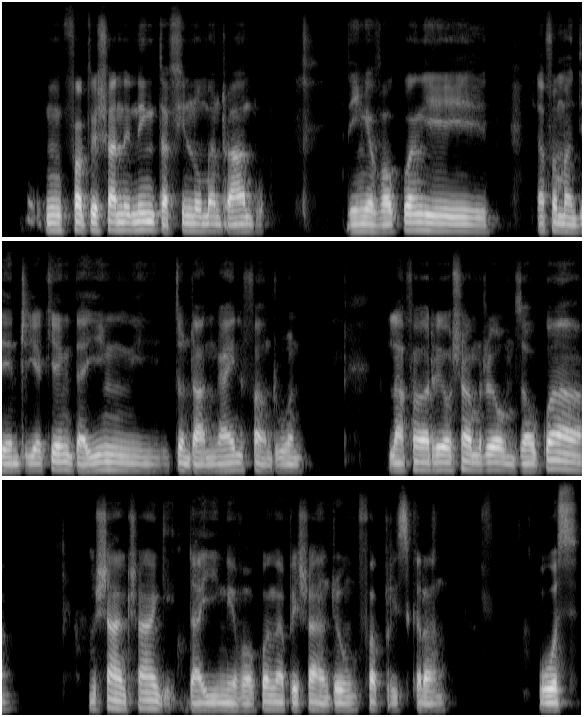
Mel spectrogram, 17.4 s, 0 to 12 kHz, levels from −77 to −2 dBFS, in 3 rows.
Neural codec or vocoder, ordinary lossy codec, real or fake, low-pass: codec, 24 kHz, 1.2 kbps, DualCodec; none; fake; none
